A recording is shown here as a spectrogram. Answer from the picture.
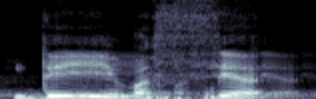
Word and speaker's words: देवस्य: अगला शब्द, देवस्य, देवस्य।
